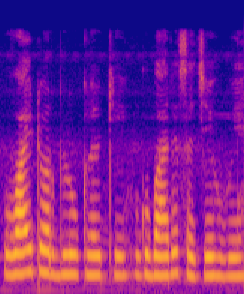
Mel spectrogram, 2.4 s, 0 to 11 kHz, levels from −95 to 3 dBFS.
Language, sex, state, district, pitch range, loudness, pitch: Hindi, female, Jharkhand, Garhwa, 215-230 Hz, -18 LUFS, 220 Hz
